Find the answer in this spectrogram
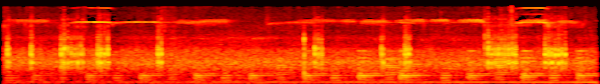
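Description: Frogs croaking in a steady rhythm, about two to three croaks a second, with thin, very high cedar waxwing calls above them. A low steady hum joins about two seconds in.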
